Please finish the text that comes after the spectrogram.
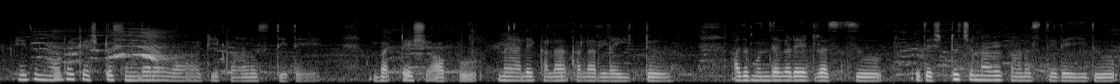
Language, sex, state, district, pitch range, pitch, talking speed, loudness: Kannada, female, Karnataka, Bellary, 170-205 Hz, 185 Hz, 105 wpm, -26 LUFS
